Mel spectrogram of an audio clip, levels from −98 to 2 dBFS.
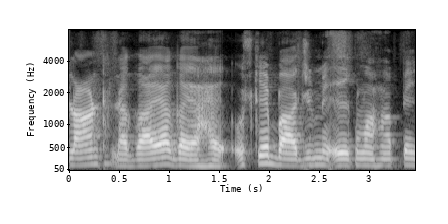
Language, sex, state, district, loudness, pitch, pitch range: Hindi, male, Haryana, Rohtak, -16 LUFS, 135 Hz, 130-145 Hz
